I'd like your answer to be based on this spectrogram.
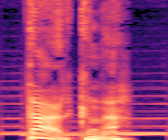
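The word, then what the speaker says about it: Tarchna: Dall'etrusco derivano anche molti nomi di città italiane come Tarquinia, che allora suonava Tarkna, e quello della stessa Cerveteri, che si pronunciava Caire, Caisra, per citare solo alcuni esempi.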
